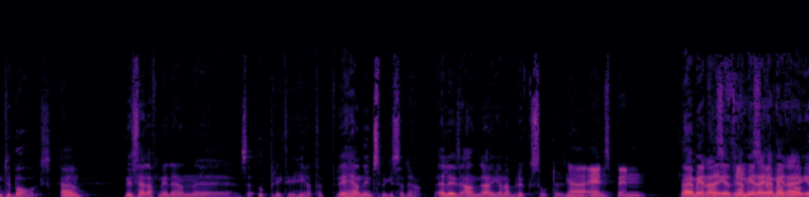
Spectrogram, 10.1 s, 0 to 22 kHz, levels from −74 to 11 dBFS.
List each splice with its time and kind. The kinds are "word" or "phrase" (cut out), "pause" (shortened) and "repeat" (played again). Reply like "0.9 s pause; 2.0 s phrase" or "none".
1.9 s word; 4.0 s word; 5.4 s pause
